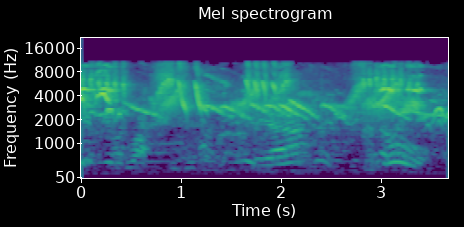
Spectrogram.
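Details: White-eye, known locally as kapas tembak, a double-winning contest bird at a songbird competition field in Ketapang, Krotosari; rapid high chattering song with sweeping whistles and buzzy trills, while people talk underneath.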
